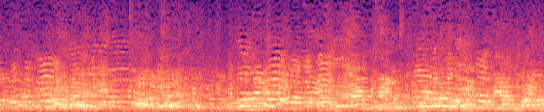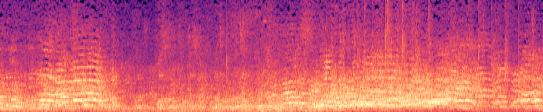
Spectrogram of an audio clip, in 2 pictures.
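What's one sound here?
A crowd of men and women shouts and cheers loudly all around.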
